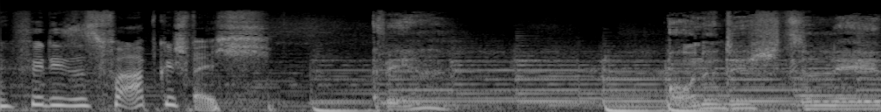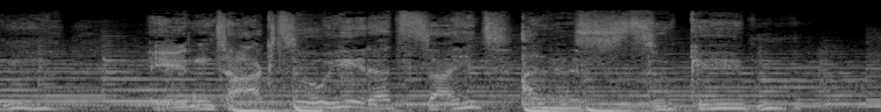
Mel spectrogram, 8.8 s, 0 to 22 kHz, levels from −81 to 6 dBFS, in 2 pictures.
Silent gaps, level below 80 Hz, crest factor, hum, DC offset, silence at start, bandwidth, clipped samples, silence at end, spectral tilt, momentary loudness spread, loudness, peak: none; -32 dBFS; 14 dB; none; 0.1%; 0 s; 15 kHz; under 0.1%; 0 s; -4 dB/octave; 7 LU; -26 LUFS; -12 dBFS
